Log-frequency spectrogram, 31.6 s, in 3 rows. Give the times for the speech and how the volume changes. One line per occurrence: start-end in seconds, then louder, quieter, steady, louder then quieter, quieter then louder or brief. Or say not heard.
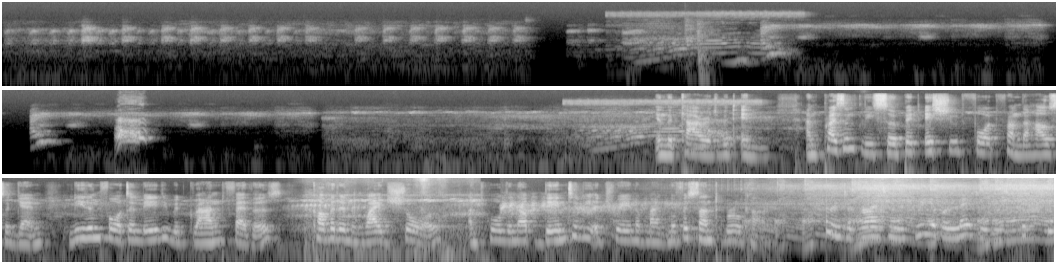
17.1-31.5 steady.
